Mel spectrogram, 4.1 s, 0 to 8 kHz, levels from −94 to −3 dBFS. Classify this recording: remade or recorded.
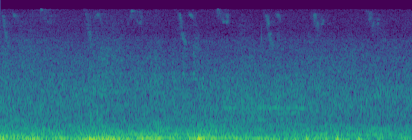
remade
